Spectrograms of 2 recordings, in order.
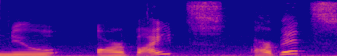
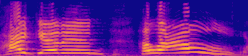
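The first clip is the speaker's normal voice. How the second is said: high, loud cheery hello; excited greeting; 9 dB louder, much slower than usual. Real, not acted. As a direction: greet a friend with glee. Greeting a chatter.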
